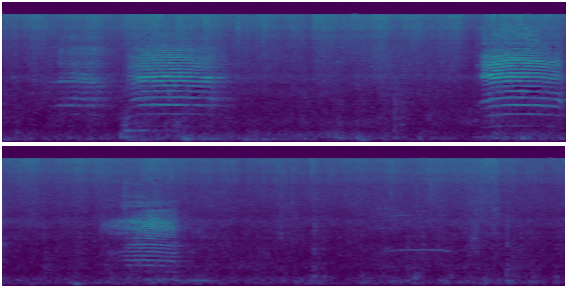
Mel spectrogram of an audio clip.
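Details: Hungry sheep and lambs on Ewetopia Farms at feeding time, three strong quavering bleats spaced a few seconds apart, then a faint distant one, with low rumbling in the background.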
